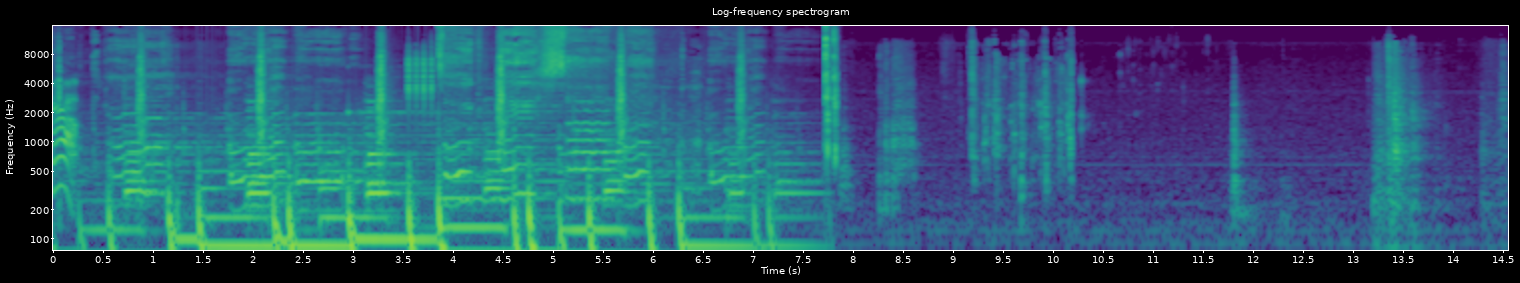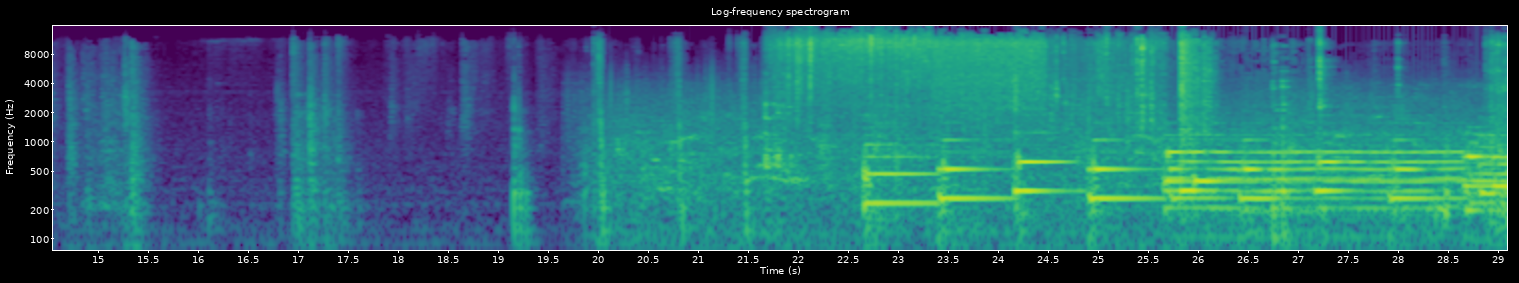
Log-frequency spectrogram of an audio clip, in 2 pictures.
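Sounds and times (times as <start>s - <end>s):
leeks sizzling in frying pan: 21.7s - 25.7s.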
